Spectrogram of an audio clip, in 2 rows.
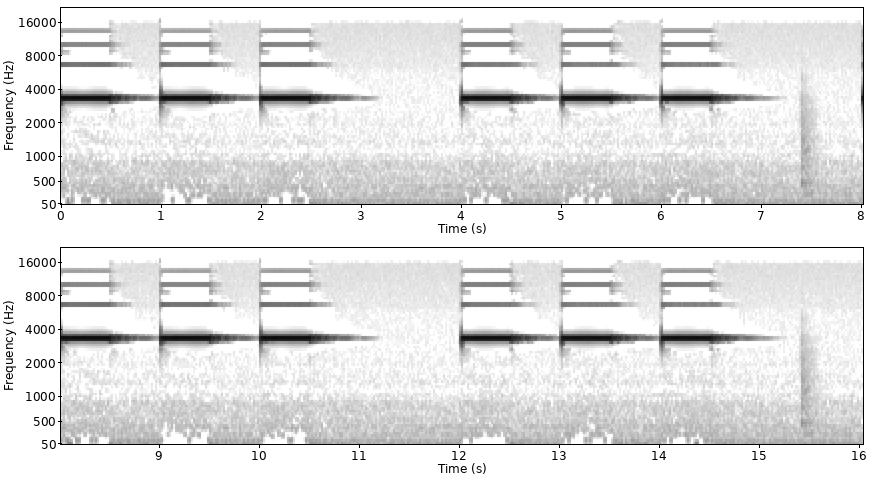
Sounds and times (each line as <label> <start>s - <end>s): Smoke detector alarm 0.0s - 3.2s
Smoke detector alarm 4.0s - 7.2s
Smoke detector alarm 8.0s - 11.2s
Smoke detector alarm 12.0s - 15.2s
